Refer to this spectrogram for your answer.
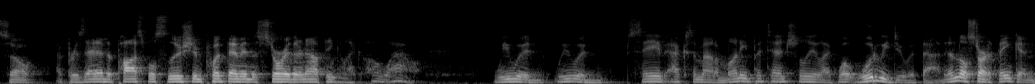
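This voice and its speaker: A man's fairly quick, somewhat breathy speech, medium in pitch and dark and mellow in tone, with ordinary pitch variation. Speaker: solar sales trainer. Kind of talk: tutorial. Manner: fast.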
